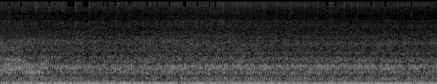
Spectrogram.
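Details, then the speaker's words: 2006 Chrysler 300 Limited AWD, 3.5 liter V6, under 30,000 miles, heard in the open engine bay: smooth steady low hum with even beat, no ticks or knocks, normal clean idle. "This sounds smooth, that runs. Look how nice and tight it"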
